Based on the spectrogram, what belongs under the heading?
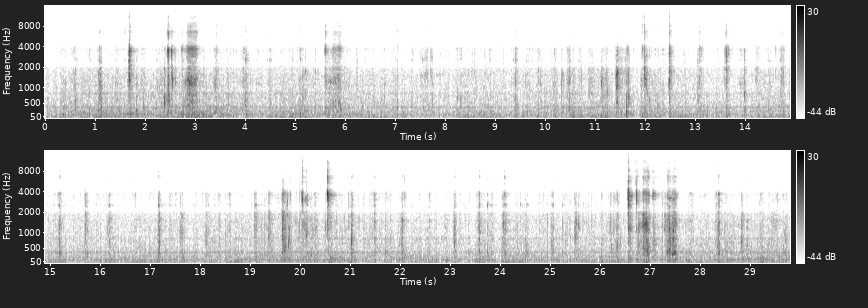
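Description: Close-miked chewing and mouth sounds of someone eating Bicol Express with rice: wet smacks and small crunches, with louder clusters of bites every few seconds.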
